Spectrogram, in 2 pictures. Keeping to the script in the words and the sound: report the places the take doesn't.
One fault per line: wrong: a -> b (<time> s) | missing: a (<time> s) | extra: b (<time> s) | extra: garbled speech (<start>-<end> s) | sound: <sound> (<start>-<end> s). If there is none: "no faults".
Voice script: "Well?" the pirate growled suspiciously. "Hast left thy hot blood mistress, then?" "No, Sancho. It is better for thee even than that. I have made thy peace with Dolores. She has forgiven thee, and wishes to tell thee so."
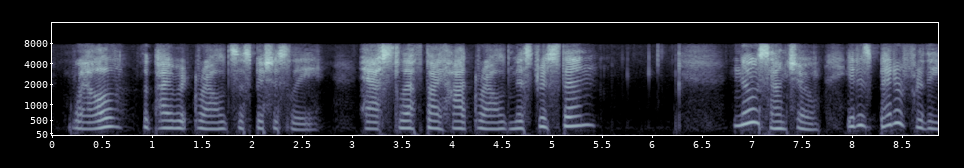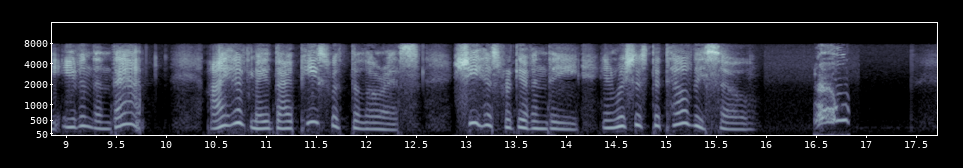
wrong: blood -> growled (4.2 s)
sound: bark (16.5-16.8 s)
